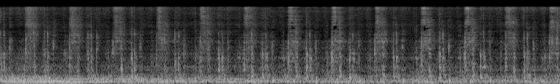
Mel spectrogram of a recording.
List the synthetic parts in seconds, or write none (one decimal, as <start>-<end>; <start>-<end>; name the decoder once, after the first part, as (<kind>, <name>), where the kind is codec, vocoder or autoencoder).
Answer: 0.0-2.7 (codec, SNAC); 3.5-4.1; 4.8-5.6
